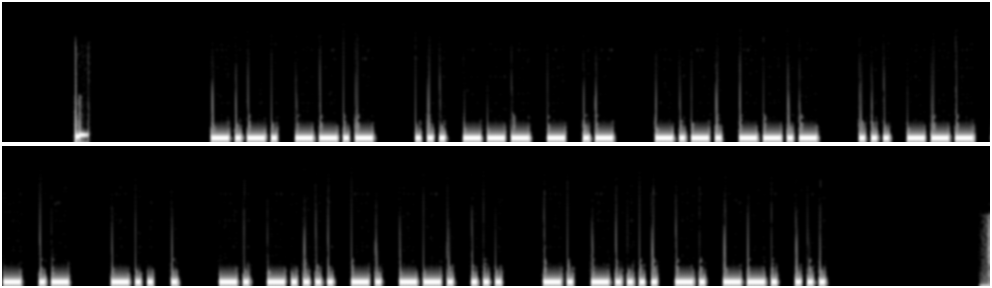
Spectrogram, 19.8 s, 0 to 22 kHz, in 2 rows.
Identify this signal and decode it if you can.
Morse code, heard as a keyed tone, about 21 wpm, 700 Hz. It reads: CQ SOTA CQ SOTA DE N6NGS N6NGS
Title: SOTA QSO Practice 20wpm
